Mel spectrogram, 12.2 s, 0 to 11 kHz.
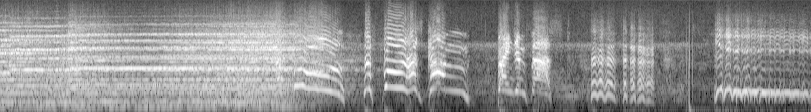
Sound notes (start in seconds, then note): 8.6 cackling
